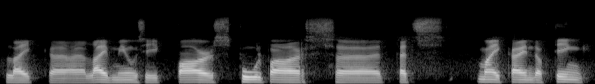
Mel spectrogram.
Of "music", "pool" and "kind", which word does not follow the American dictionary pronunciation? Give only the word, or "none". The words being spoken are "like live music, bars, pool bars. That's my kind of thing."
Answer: music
